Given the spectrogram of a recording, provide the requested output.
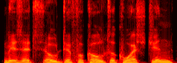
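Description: A man voicing a pompous, weary eye-eating alien blob that talks in a slow, slurred intoning way. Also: mid-range voice, fairly even intonation, no room sound, studio quality, pitched above the performer's own voice, lightly acted. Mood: musing.

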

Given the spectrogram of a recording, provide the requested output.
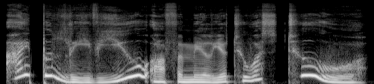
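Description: A man voicing a nagging, scolding creditor balloon in a high squealing pitch. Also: big pitch swings, a little slow, a little mellow, no echo, clean studio sound. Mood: accusing. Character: shrill nagging creditor balloon, genderless thing.

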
